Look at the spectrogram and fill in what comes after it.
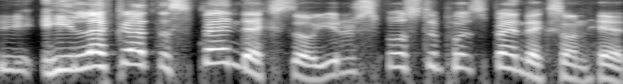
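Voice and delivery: high, bad, Italian-sounding accent. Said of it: "That was a terrible accent".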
